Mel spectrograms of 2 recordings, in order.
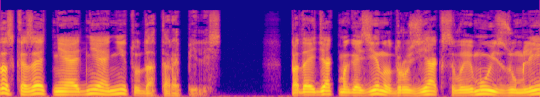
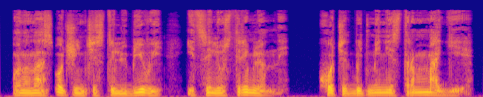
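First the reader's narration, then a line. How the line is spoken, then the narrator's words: Low-voiced explanation. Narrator (Russian): объяснил Рон вполголоса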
